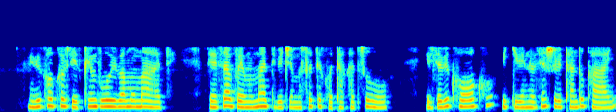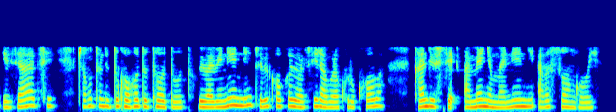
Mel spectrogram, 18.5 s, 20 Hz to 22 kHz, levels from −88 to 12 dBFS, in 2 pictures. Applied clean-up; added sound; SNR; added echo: none; none; none; none.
